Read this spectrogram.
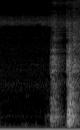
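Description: A metal pan clatters on a stove.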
